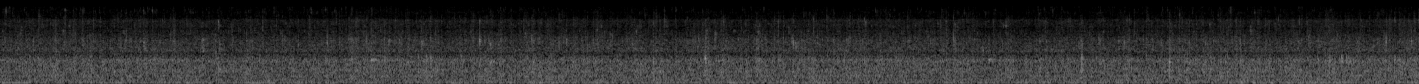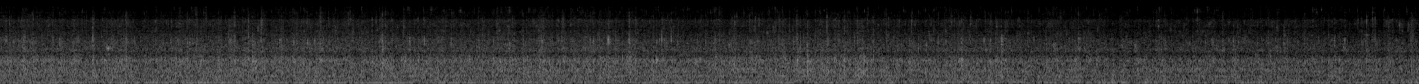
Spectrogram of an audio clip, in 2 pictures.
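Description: Steady rain falling on a corrugated roof, heard from underneath: a constant hiss of drops with scattered louder single drips.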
